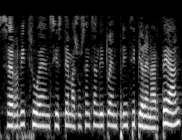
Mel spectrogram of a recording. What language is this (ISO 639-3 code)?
eus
